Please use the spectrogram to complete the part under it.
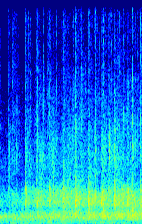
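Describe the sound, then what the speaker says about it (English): A conference audience at a computing event keeps up steady, warm applause for three seconds. The clapping is dense and sounds at a moderate distance, with no voices above it. "Warm applause."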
